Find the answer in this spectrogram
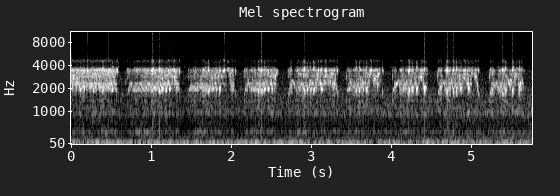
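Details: Owl at the nest while prey, a mouse, is delivered on the evening of 1 January 2015. Steady rhythm of rasping, hissed bursts, roughly one every two-thirds of a second, with scattered clicks.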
